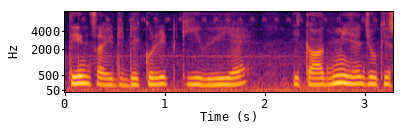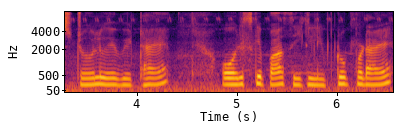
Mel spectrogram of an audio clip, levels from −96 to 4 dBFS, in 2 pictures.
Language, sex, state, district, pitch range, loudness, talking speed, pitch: Hindi, female, Rajasthan, Bikaner, 195-215 Hz, -17 LUFS, 200 wpm, 200 Hz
